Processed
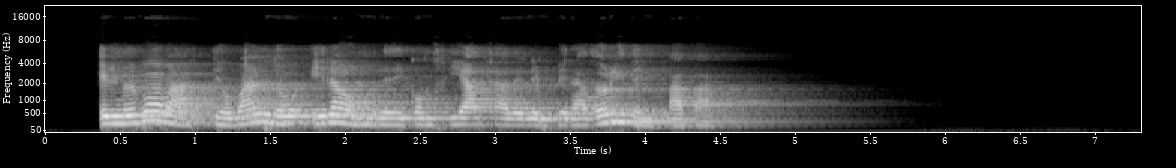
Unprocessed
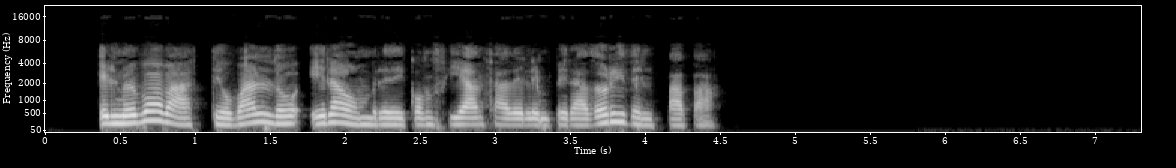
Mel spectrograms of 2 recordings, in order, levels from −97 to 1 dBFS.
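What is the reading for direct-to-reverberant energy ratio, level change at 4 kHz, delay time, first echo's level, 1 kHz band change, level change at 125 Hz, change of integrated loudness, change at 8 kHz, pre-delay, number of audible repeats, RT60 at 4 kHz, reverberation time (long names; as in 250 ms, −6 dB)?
4.5 dB, +1.0 dB, 188 ms, −17.5 dB, +1.0 dB, −3.0 dB, +1.0 dB, can't be measured, 9 ms, 1, 1.4 s, 1.5 s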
